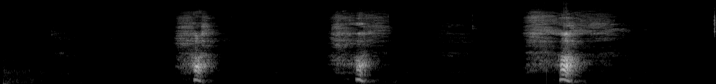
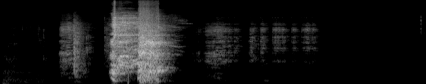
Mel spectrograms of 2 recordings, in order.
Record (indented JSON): {
  "exhalation_length": "7.2 s",
  "exhalation_amplitude": 15882,
  "exhalation_signal_mean_std_ratio": 0.29,
  "cough_length": "4.3 s",
  "cough_amplitude": 32768,
  "cough_signal_mean_std_ratio": 0.3,
  "survey_phase": "beta (2021-08-13 to 2022-03-07)",
  "age": "65+",
  "gender": "Male",
  "wearing_mask": "No",
  "symptom_none": true,
  "smoker_status": "Ex-smoker",
  "respiratory_condition_asthma": false,
  "respiratory_condition_other": false,
  "recruitment_source": "REACT",
  "submission_delay": "0 days",
  "covid_test_result": "Negative",
  "covid_test_method": "RT-qPCR"
}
